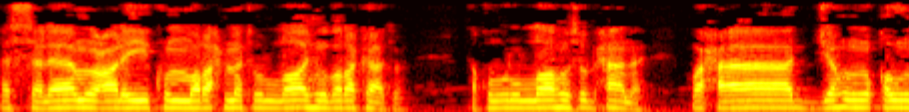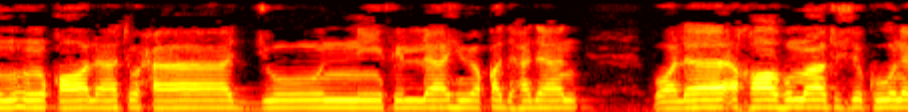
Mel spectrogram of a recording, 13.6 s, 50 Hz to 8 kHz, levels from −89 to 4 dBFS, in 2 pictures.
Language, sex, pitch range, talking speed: Arabic, male, 135-150 Hz, 90 wpm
